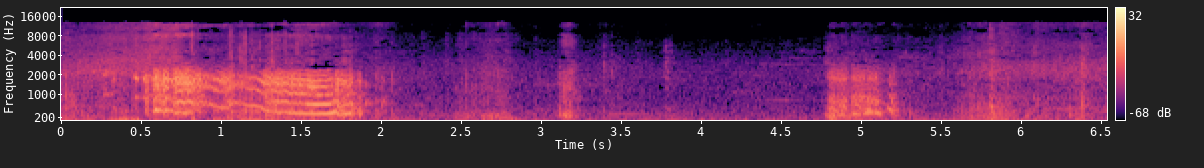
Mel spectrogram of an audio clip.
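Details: A motherless 25-day-old puppy, bloated after drinking milk, cries with a distressed whimper tied to gastric gas trouble. One long wavering whine of more than a second, then a brief second whine after a quiet pause, over light background noise.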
